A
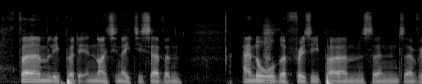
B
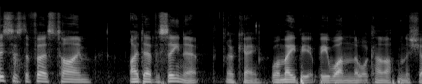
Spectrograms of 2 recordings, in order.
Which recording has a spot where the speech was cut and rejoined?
B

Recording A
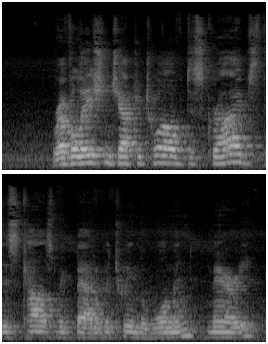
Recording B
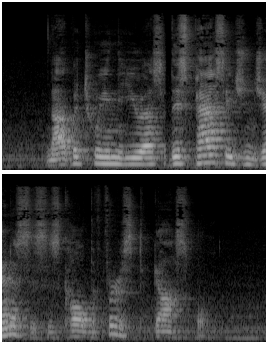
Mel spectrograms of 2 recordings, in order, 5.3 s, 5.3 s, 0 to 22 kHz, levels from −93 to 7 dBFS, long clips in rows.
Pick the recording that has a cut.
B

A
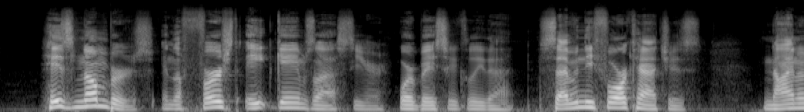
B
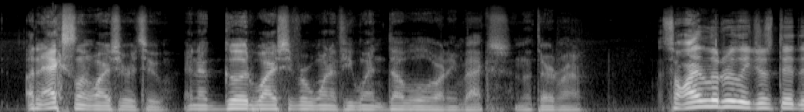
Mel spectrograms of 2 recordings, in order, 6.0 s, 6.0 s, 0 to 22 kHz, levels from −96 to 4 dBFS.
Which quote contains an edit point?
A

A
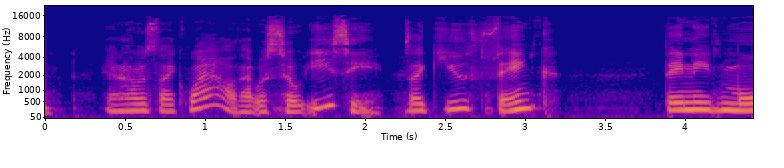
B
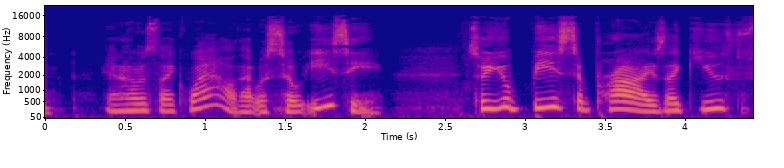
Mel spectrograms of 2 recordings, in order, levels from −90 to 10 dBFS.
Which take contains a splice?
A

